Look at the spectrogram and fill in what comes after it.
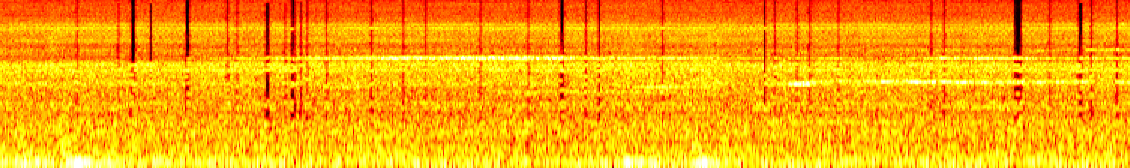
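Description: Diesel railcar running along the track: a steady low engine drone with rail and wheel noise. A few faint high tones sit above it.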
